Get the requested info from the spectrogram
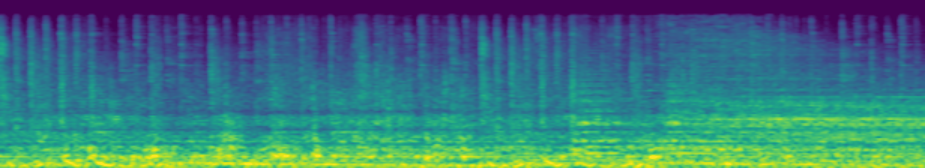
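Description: Dramatic TV background score: a steady low drone under fast ticking percussion, with a higher sustained note coming in about four seconds in.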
